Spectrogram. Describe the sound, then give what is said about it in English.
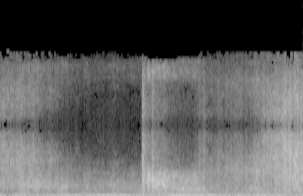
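A deep, rumbling nuclear bomb explosion boom, an airburst detonating kilometers above the surface from a weapon the size of the Empire State Building dropped from space, loud and sustained, with heavy low-end roar and a sharper burst partway through as the blast swells, no voices present. “We're talking nuclear weapons the size of the Empire State Building, dropped from space and detonating kilometers above the surface.”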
